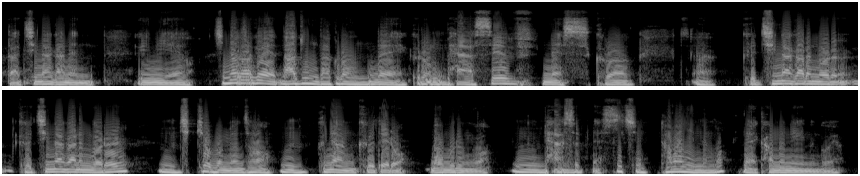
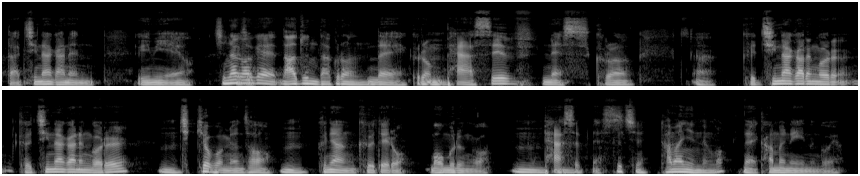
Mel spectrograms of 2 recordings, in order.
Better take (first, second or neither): second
